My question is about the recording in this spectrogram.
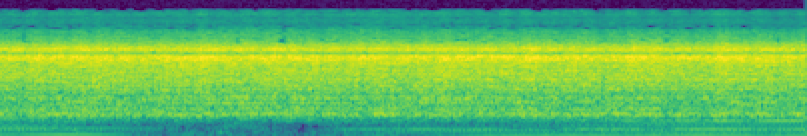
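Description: Ghost box (spirit box) putting out a steady hiss of radio-like static, with no voice coming through.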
